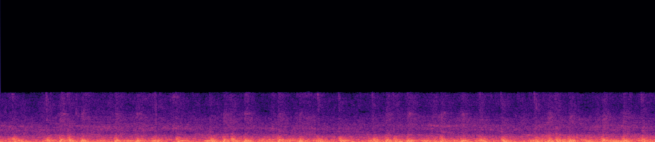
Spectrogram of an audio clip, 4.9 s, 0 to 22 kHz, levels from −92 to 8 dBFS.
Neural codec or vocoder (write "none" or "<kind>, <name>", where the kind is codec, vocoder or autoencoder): none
